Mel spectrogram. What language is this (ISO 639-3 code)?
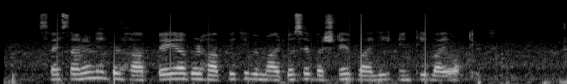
urd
